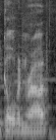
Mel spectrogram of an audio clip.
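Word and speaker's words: Goldenrod: Golden Rod accent on the O.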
